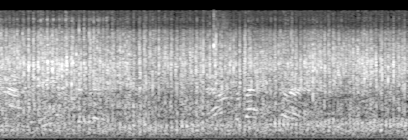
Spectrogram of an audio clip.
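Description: Racing lawn mowers' governed single-cylinder engines running steadily as they lap the track, a dense, rapid rattle of firing pulses.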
